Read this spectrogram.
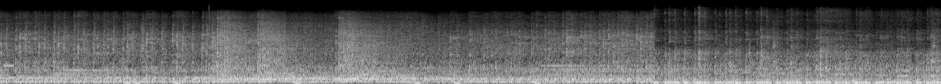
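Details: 2020 Harley-Davidson Roadster V-twin at idle after replacing missing front header exhaust flange nuts: lumpy deep solid exhaust note, no tinny rattle or puffing leak; exhaust leak fixed.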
